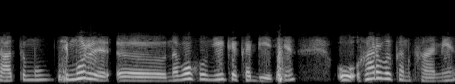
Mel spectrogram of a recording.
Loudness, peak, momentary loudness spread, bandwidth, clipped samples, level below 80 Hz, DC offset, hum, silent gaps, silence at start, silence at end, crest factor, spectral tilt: -23 LUFS; -8 dBFS; 8 LU; 7.8 kHz; under 0.1%; -70 dBFS; under 0.1%; none; none; 0 s; 0 s; 16 dB; -7 dB/octave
